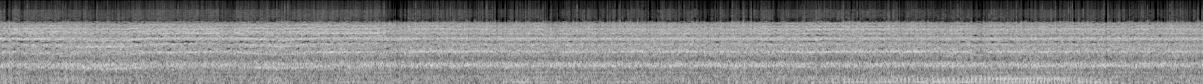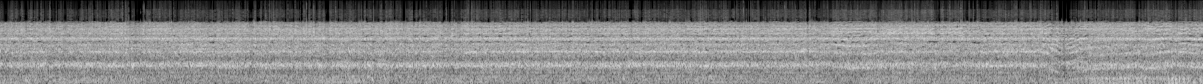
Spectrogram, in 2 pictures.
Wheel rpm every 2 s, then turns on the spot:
220, 230, 230, 230, 230, 230, 230, 230, 230, 230, 230, 200.
none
